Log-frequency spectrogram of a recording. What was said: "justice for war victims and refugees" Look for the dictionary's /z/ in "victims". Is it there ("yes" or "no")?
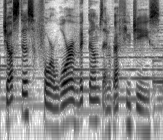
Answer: yes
